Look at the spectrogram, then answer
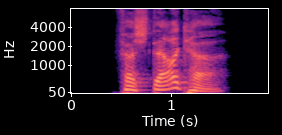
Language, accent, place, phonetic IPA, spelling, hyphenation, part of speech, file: German, Germany, Berlin, [fɛɐ̯ˈʃtɛʁkɐ], Verstärker, Ver‧stär‧ker, noun, De-Verstärker.ogg
- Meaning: 1. amplifier 2. reinforcer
